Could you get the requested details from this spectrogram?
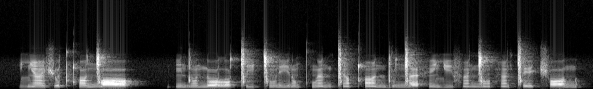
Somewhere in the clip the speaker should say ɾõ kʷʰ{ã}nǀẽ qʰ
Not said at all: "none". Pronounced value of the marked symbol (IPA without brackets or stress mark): æ̃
